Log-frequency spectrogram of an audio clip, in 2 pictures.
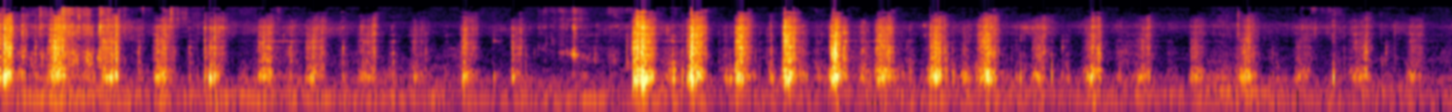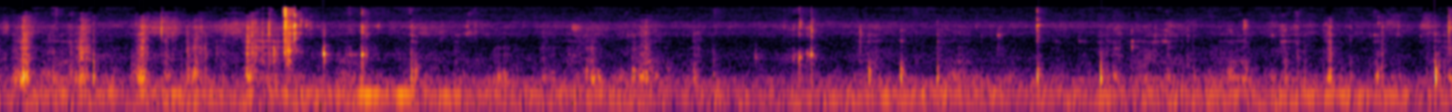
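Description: A person chewing and crunching sweets close to the microphone, with wet mouth clicks. The chewing is busy and loud for roughly the first ten seconds, then thins out into scattered, quieter clicks.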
